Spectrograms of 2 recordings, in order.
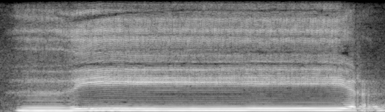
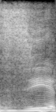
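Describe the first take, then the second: First: It starts with the tongue tip between the teeth. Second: It starts with a buzzing z sound. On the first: The speaker calls it right. "lidah ujung tempel gigi" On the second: The speaker calls it wrong. "bukan zir"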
